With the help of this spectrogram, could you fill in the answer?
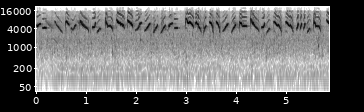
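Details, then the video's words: Oriental white-eye, a pet pleci delivering nonstop 'ngalas' song used as a lure so birds sing quickly: continuous rapid chain of very high, bright, down-slurred whistle notes with barely any gaps. "Burung pleci gacor ngalas pancingan bahan agar cepat bunyi"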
